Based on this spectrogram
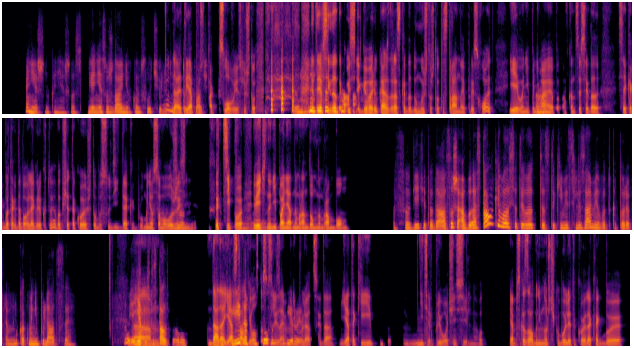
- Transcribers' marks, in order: tapping; laugh; laughing while speaking: "Да"; laughing while speaking: "типа вечно непонятным рандомным ромбом"; background speech
- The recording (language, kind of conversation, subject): Russian, podcast, Как реагируешь, если собеседник расплакался?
